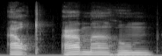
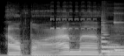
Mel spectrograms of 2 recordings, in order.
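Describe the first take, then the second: First: The t is stopped with a gap, no bounce. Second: The t gets a slight echoing bounce. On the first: The speaker calls it wrong. "to try to remove the qalqala, it will sound like this" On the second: The speaker calls it right. "we want to give it a little bit of a ta sound"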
